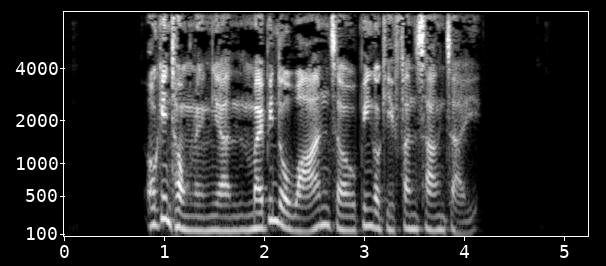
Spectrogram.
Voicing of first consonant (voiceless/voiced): voiced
